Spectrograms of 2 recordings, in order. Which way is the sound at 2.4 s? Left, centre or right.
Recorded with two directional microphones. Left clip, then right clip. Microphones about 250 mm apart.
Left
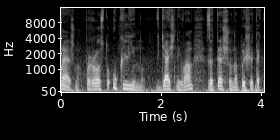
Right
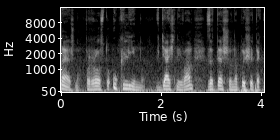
Centre.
